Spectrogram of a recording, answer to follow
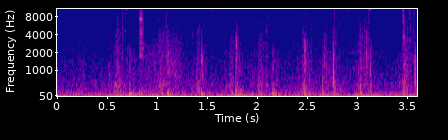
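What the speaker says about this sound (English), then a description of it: "But I do hear footsteps from his buddy coming around the corner." An enemy player's footsteps in the video game Deadside, a steady run of soft thudding steps at a quick walking pace, fairly quiet and at a moderate distance, with no talking.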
